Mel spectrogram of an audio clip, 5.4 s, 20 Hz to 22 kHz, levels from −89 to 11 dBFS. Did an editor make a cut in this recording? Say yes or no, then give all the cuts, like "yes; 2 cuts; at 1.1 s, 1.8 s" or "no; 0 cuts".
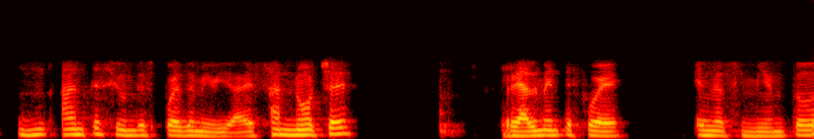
no; 0 cuts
